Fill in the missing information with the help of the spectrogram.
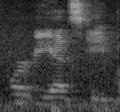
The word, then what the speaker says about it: Borowiecki: Borowiecki. It's pronounced Borowiecki, but we call him Borokoppen.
